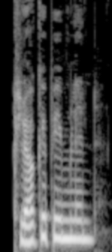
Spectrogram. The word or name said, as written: klokkebimlen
